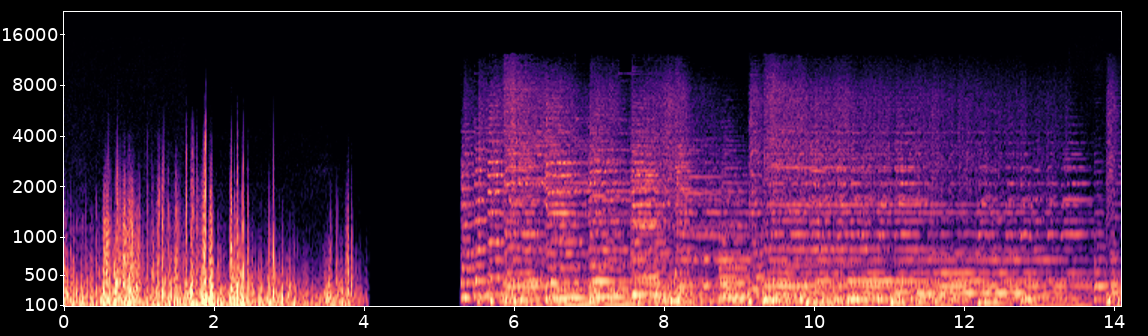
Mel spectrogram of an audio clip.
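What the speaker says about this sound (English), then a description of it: "Did I mention it was cold and windy?" Rough wind buffeting the microphone for a few seconds, then a brief silence followed by steady music.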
